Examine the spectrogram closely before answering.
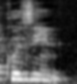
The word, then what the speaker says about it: Cousin: Cousin in plural, you have to add a French pronunciation to it. Correct. Let's go through the new words one more time. Der Onkel. Die Tante. Der Cousin.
